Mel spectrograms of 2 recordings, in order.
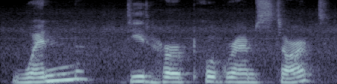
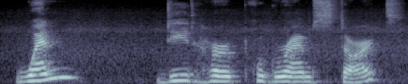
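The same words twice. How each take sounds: The two takes are said the same way.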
